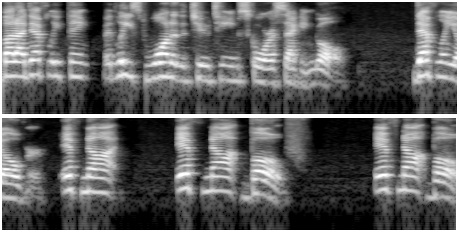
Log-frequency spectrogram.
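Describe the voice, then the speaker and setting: Lively intonation and an animated tone mark this voice with a Southern US accent. The pace is fairly slow. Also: woman. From Nashville, Tennessee (US South). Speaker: sports streamer. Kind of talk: live watchalong commentary. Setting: livestream.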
